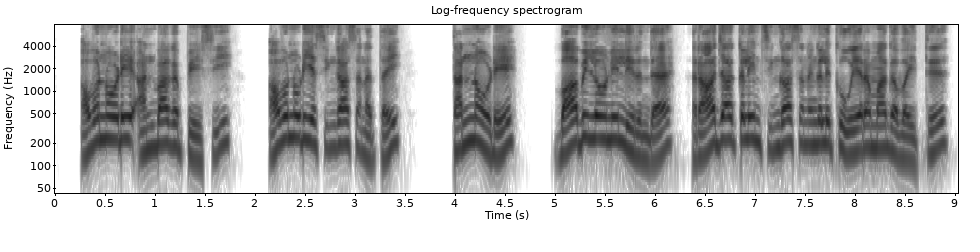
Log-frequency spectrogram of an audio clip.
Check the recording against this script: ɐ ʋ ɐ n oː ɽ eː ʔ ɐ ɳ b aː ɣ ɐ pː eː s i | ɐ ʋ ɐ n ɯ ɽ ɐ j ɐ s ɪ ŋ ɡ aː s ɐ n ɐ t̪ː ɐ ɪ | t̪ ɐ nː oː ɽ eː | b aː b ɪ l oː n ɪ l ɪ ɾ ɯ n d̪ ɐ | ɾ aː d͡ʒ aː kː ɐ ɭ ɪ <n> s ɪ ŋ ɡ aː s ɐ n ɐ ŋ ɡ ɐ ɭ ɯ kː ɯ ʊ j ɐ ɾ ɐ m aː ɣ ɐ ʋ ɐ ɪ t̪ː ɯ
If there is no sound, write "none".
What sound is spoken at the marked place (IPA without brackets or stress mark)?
n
